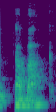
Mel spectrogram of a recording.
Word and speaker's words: tabac: C'est le cas, par exemple, du C final de tabac, qu'on prononce comme ça, et de lac, qui par contre, on prononce encore aujourd'hui avec le C final.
